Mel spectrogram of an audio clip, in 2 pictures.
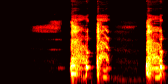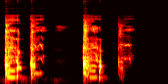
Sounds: Cough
